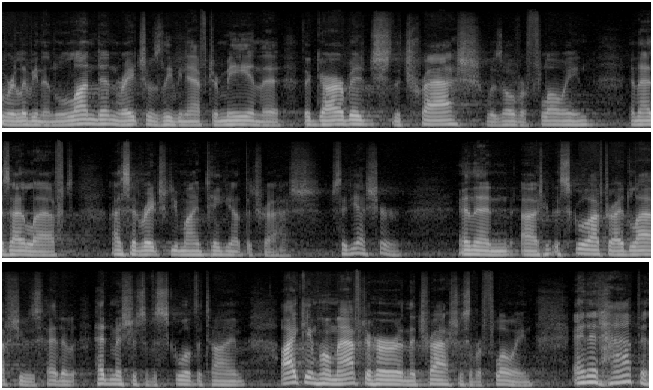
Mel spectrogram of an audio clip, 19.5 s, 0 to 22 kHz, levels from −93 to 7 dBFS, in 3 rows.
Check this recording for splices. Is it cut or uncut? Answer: cut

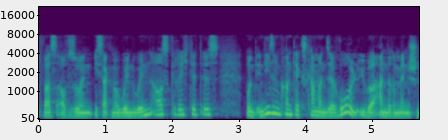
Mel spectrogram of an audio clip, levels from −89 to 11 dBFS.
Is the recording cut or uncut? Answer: cut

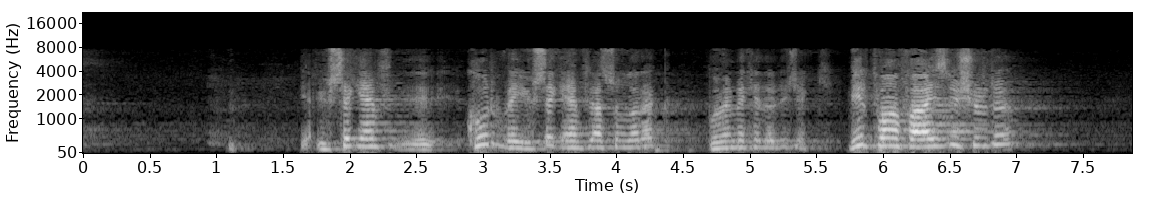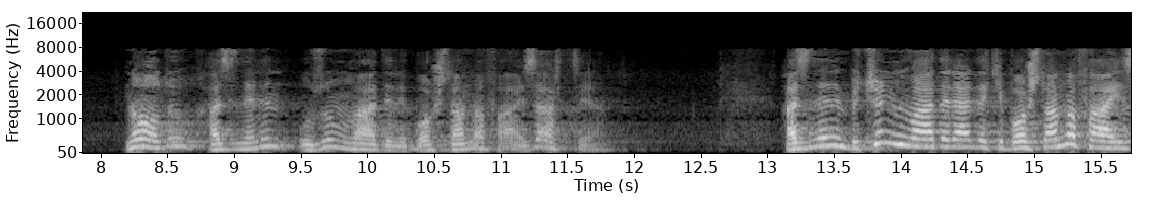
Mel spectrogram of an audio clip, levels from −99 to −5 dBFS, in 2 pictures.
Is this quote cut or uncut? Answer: cut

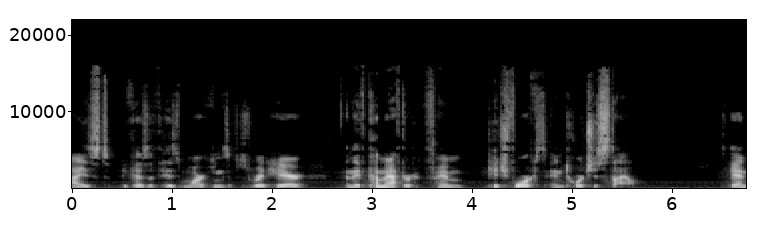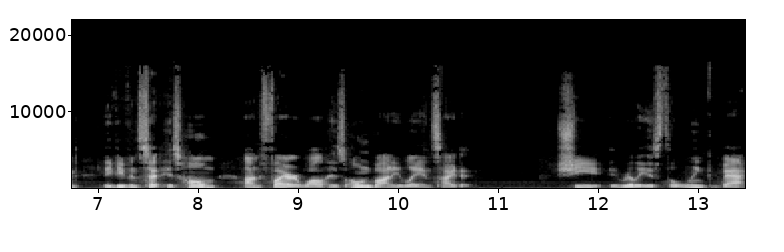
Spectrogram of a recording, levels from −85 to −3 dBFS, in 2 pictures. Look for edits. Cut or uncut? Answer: cut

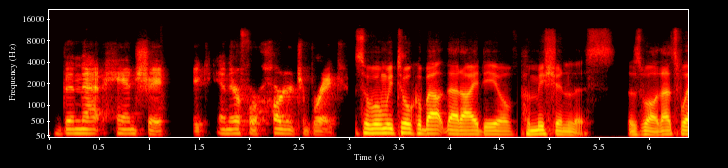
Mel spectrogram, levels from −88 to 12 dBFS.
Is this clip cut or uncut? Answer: cut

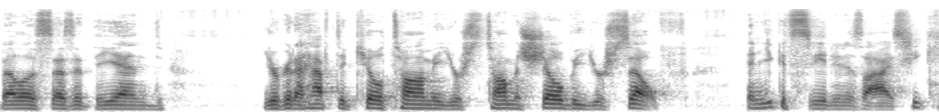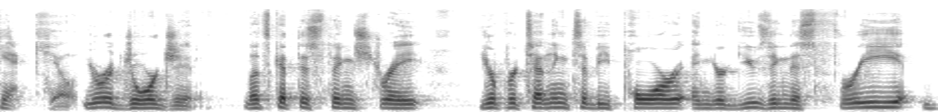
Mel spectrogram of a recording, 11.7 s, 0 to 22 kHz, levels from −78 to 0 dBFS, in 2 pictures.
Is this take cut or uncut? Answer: cut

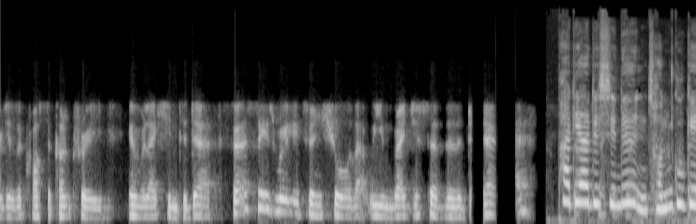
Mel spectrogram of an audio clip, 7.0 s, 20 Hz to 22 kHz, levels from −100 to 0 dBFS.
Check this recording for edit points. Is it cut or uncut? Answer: uncut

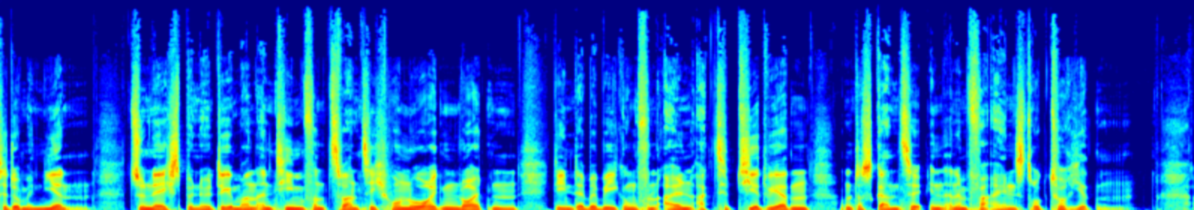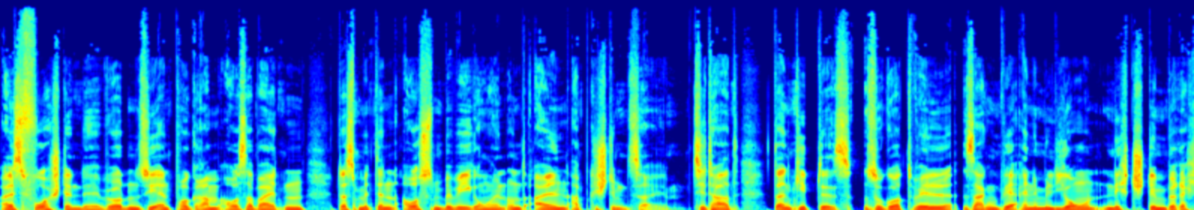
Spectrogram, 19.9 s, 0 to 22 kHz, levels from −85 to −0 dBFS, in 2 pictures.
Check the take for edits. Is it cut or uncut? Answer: uncut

